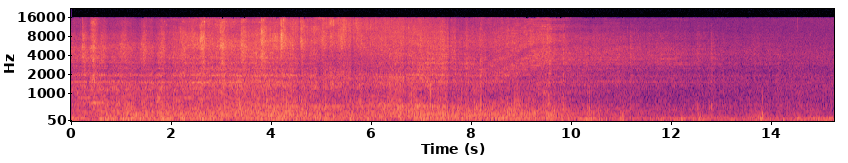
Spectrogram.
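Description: Sr3 electric multiple unit rolling past on the rails, its wheels clicking over the rail joints. It is loudest in the first ten seconds and then fades.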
